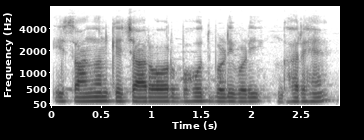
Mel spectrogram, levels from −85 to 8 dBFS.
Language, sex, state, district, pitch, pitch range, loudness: Hindi, male, Jharkhand, Deoghar, 120 Hz, 120-125 Hz, -18 LUFS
